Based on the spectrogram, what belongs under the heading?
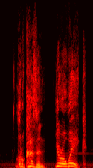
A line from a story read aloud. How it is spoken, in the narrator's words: the youth cried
